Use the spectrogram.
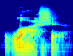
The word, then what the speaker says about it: OAXA: It is pronounced O A X A, but it is Washa is the pronunciation for that.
